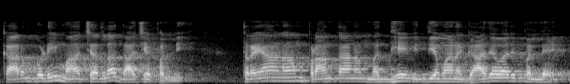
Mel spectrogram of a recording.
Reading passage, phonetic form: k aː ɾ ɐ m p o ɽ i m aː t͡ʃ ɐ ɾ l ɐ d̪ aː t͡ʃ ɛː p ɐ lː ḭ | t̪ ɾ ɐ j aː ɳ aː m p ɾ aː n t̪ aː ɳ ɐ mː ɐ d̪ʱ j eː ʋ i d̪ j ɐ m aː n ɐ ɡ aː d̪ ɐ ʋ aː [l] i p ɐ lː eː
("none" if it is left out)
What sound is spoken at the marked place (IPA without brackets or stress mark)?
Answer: ɾ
